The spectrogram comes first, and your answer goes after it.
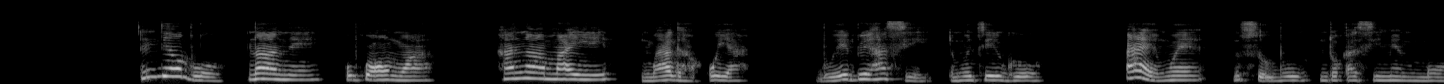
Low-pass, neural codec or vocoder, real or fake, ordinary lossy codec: none; codec, 16 kHz, 4.8 kbps, FACodec; fake; none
